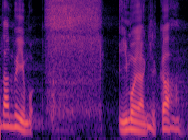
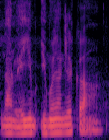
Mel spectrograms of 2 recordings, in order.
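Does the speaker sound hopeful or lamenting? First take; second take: hopeful; lamenting. First: It is said in a hopeful, expectant tone. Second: It is said in a sighing, lamenting tone. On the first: The speaker eagerly wonders about a purpose for themselves. "뭔가 그냥 기대에 차 있는" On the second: The speaker is disappointed in themselves. "한탄하는 거예요"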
